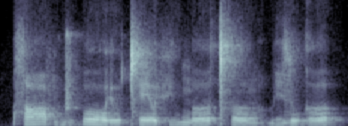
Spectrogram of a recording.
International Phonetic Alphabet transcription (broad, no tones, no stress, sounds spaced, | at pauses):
s ɑː f ṳ ɖ͡ʐ ṳ ɠ oː ɾʲ uː ǀʰ eː ʊ̯ fʲ ṳ ŋ ɤː ǀʰ ɤː ŋ ɑ̤ b e̤ z u ɡ ɤː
